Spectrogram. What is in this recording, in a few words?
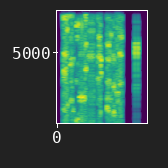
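Voice Emo Inspire Team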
